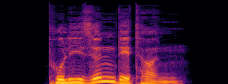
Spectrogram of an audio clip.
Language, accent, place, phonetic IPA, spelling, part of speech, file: German, Germany, Berlin, [poliˈzʏndetɔn], Polysyndeton, noun, De-Polysyndeton.ogg
- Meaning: polysyndeton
